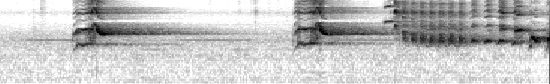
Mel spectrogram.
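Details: White-rumped shama singing: two loud whistled notes that slide downward, about a second and a half apart, then a fast run of rapid, evenly pulsed notes, with faint low background hum.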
